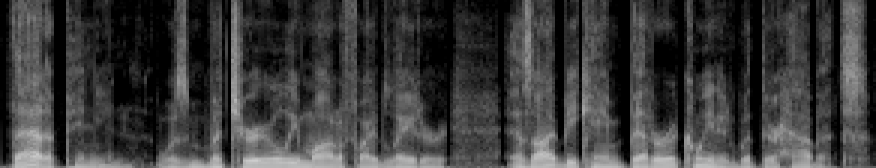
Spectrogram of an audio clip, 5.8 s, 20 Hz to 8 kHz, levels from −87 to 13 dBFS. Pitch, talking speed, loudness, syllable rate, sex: 120 Hz, 145 wpm, -17 LUFS, 5.5 syllables/s, male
